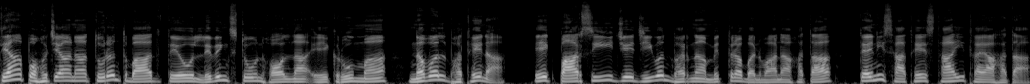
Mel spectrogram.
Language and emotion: Gujarati, neutral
